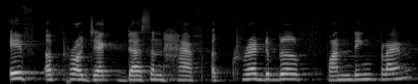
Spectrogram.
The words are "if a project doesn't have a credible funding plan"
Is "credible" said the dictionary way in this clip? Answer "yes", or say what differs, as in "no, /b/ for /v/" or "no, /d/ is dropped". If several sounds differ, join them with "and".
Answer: yes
